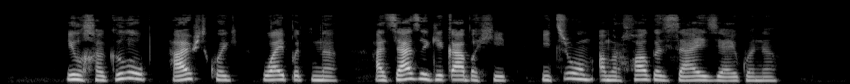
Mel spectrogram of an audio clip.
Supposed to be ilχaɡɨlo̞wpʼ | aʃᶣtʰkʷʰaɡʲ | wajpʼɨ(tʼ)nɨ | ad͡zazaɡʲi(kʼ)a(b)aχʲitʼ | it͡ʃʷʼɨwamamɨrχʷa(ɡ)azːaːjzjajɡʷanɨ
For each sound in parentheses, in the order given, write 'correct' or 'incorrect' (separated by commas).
correct, correct, correct, correct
